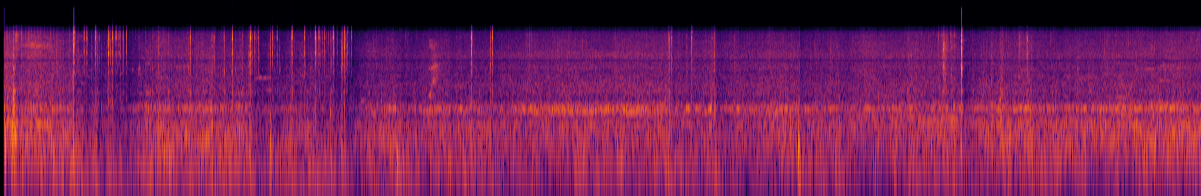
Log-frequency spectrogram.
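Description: Wind rushing over the microphone and tyre and road noise from a bicycle ridden at speed on tarmac. Sharp clicks and rattles from the bike come in a cluster over the first few seconds and a few times later.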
